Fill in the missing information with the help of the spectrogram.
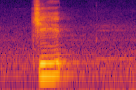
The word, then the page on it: Chiit: Ishir Chamacoco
